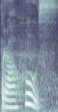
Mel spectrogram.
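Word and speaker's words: πραΰς: It's spelled as P-R-A-U-S, prahus.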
